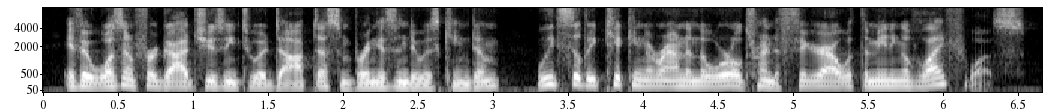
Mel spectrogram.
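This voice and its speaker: Male pastor, emphatic sermon delivery, middle pitch, dry close sound. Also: no room sound. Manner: earnest, emphatic, addresses the congregation directly.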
